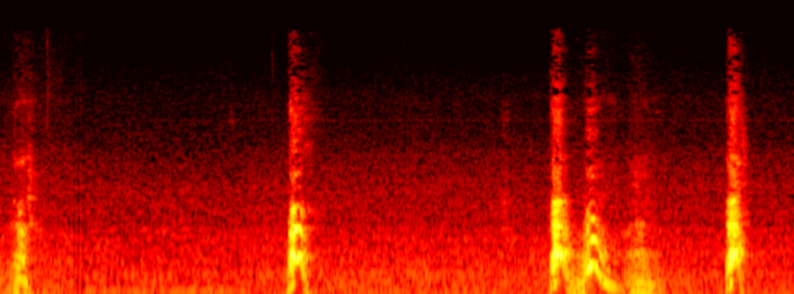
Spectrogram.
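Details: Nora the Siberian Husky intimidating a plastic bag in her yard, sister Freya beside her; scattered loud barks, one sliding into a short wavering howl-like yowl, with a faint voice early on.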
